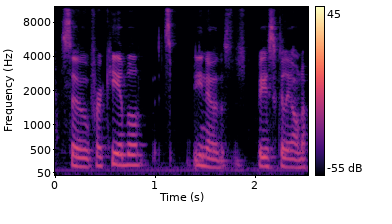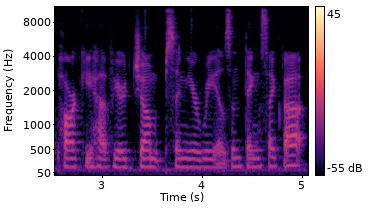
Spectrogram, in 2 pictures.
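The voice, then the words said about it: Irish accent. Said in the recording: “Fabulous Irish accent.”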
